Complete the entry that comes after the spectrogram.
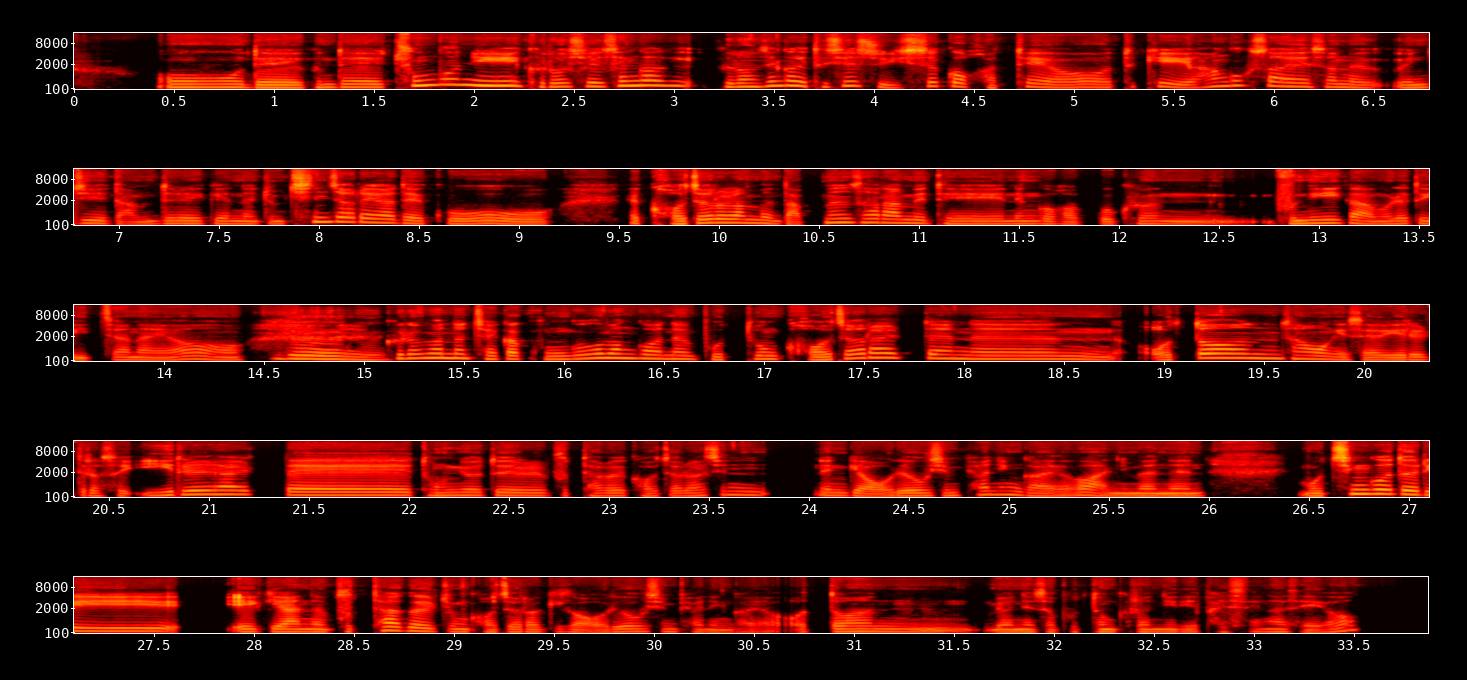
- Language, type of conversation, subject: Korean, advice, 어떻게 하면 죄책감 없이 다른 사람의 요청을 자연스럽게 거절할 수 있을까요?
- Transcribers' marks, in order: none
